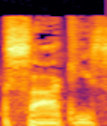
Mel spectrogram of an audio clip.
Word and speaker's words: Psaki: I like Psaki, so I just can't. I have to pronounce the P.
